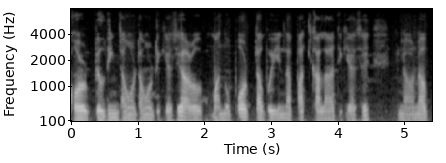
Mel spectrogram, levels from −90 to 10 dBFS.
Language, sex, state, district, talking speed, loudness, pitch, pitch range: Nagamese, male, Nagaland, Dimapur, 190 wpm, -21 LUFS, 90 Hz, 85-90 Hz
